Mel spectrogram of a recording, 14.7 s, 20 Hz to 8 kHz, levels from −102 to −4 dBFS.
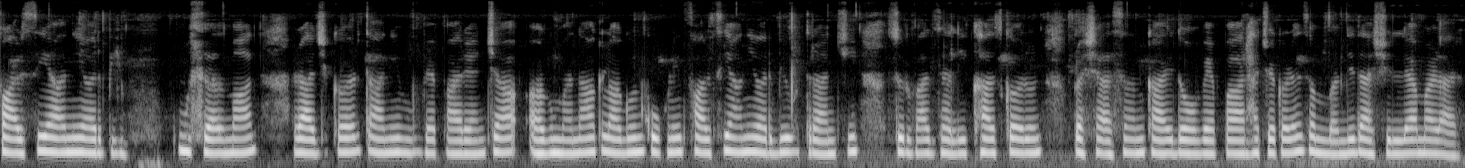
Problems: none marked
